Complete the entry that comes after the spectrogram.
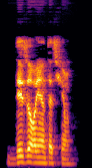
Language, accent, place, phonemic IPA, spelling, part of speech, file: French, France, Lyon, /de.zɔ.ʁjɑ̃.ta.sjɔ̃/, désorientation, noun, LL-Q150 (fra)-désorientation.wav
- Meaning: 1. disorientation 2. confusion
